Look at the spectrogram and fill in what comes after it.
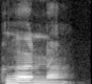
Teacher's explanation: Misalnya bunyi GH yang terdengar ketika mengucapkan kata gana. Bunyi ini terjadi karena akar lidah bertemu dengan dinding kerongkongan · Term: radikofaringal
